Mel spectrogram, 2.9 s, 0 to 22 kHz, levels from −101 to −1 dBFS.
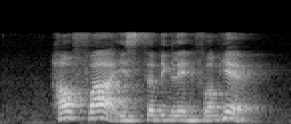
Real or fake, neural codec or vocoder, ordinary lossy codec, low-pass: real; none; none; 7.2 kHz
